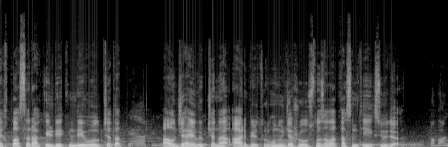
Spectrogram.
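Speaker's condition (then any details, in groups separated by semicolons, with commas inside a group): No condition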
